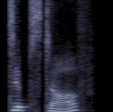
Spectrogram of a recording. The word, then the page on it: tipstaff: Indian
